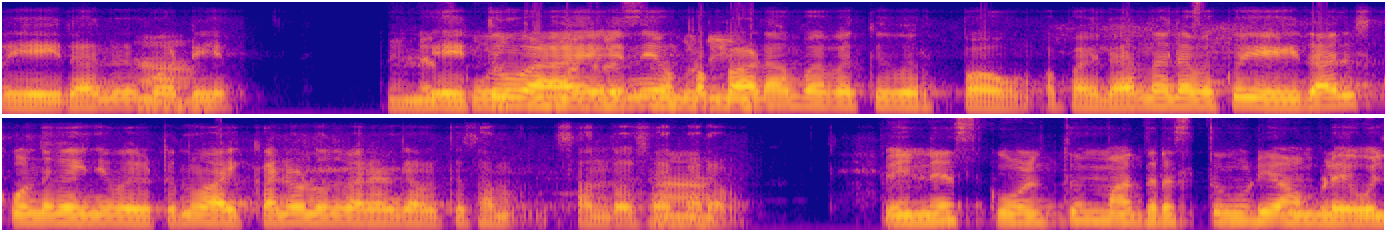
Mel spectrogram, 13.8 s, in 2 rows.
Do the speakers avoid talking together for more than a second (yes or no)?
no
